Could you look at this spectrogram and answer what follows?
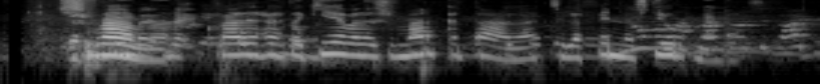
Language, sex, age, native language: Icelandic, female, 18-19, Icelandic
